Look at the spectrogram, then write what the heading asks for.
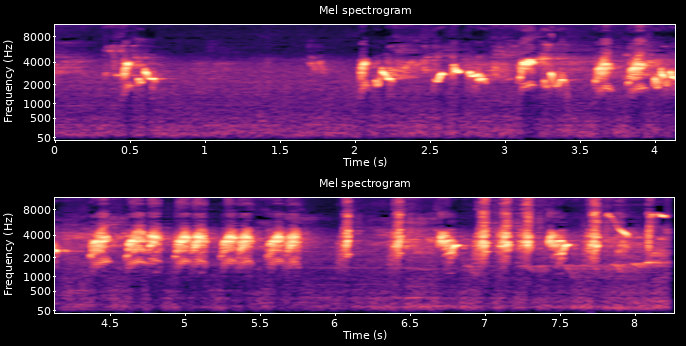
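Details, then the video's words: Long-tailed shrike in captivity, singing at once after its cage cover is lifted, with imitations of canary, sparrow and kapas tembak. After a quiet opening, dense runs of sharp, high chirps and squeaky notes pour out without a break. "Cendet Gacor Isian Kenari, gereja tarung, kapas tembak"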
